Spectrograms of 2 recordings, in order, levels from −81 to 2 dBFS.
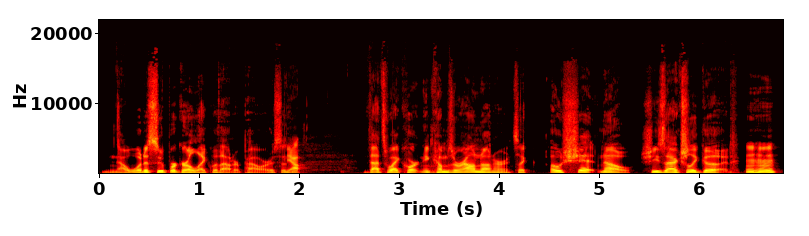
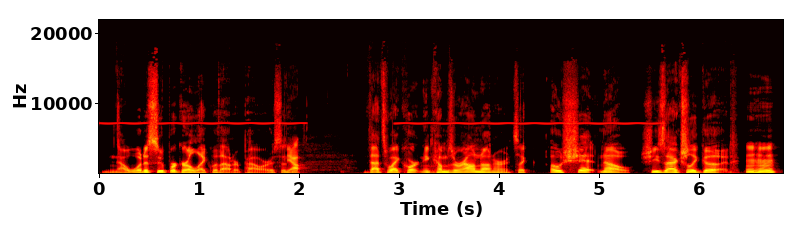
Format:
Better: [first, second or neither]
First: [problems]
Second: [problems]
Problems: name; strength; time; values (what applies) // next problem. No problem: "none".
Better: first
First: none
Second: high-pitched whine; faint; until 2 s and from 3 to 5.5 s; 7 kHz, 25 dB below the speech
